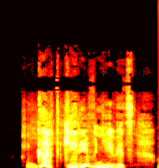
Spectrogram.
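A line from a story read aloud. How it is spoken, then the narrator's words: Exclamation. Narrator (Russian): воскликнула Диана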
